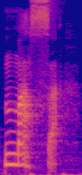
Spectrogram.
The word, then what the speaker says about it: massa: So in Portuguese, pasta is massa. Massa also means dough. So dough and pasta, massa. And massa, we spell it with a double S. So we need to pronounce it as a S. Massa.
